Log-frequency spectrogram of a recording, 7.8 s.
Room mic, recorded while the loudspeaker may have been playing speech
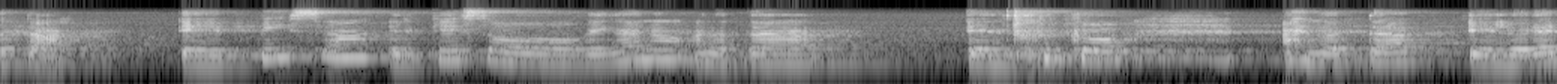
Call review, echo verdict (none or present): present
